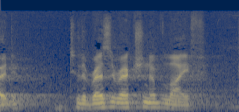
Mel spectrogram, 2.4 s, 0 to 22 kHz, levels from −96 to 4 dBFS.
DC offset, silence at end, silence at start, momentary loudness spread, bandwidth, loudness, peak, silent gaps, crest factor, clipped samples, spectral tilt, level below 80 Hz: under 0.1%; 0 s; 0 s; 18 LU; 16 kHz; -29 LUFS; -10 dBFS; none; 20 dB; under 0.1%; -4 dB/octave; -64 dBFS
